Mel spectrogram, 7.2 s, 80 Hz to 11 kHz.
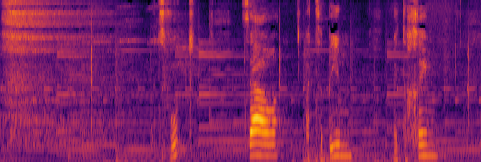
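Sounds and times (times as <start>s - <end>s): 
long steady exhale of breath: 0.0s - 1.3s
speech: 2.5s - 3.0s, 3.7s - 6.7s.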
